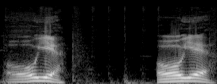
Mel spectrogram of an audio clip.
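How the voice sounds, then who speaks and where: A man's voice: mid-range voice, extremely slow, darkish tone. An American man hosting a radio show in casual, slangy, opinionated talk, repeating phrases for emphasis. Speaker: radio morning show host. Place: radio studio. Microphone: close studio broadcast microphone. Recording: dry studio sound over music bed.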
